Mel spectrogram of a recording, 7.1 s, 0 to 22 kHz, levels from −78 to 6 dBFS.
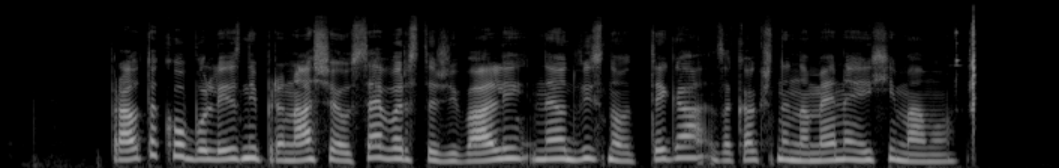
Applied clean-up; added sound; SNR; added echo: neural mask model RNNoise.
